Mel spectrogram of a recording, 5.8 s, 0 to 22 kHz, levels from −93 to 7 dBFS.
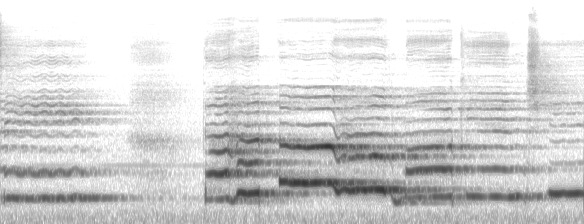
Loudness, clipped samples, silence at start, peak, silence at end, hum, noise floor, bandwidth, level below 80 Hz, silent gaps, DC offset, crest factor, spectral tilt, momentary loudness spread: -23 LUFS; under 0.1%; 0 s; -10 dBFS; 0 s; none; -57 dBFS; 12 kHz; -64 dBFS; none; under 0.1%; 16 dB; -2.5 dB/octave; 17 LU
